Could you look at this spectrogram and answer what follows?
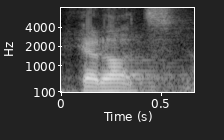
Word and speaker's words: هرات: هرات. آفرین. چقدرم خوب تلفظ می‌کنن.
